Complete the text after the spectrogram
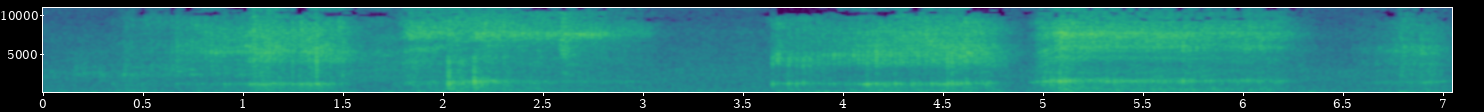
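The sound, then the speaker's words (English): A man's heavy, rumbling snores at night, heard from across the house, rise and fall in slow cycles, each long rasping inhale followed by a breathy exhale, loud and continuous with no talking. “And I can hear his loud, thunderous snore from across the house.”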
